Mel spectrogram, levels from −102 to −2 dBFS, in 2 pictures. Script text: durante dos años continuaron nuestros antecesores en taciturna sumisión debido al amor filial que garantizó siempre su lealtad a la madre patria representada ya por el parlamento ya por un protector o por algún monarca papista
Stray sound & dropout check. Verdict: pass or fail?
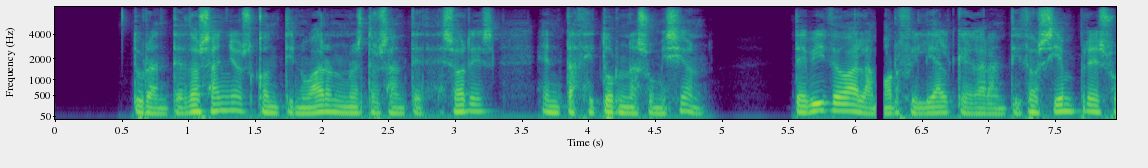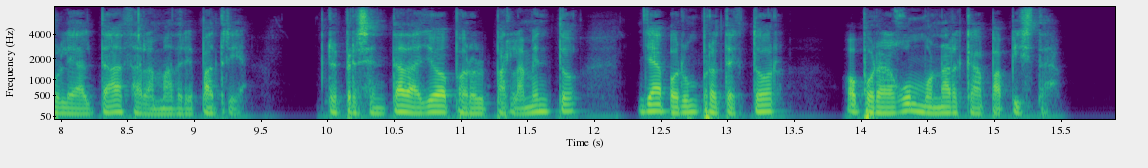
fail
